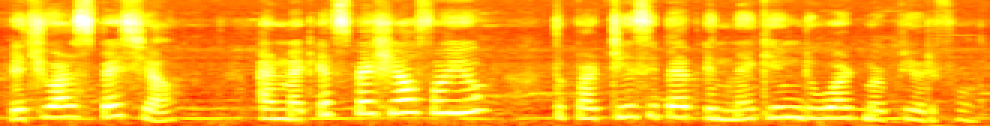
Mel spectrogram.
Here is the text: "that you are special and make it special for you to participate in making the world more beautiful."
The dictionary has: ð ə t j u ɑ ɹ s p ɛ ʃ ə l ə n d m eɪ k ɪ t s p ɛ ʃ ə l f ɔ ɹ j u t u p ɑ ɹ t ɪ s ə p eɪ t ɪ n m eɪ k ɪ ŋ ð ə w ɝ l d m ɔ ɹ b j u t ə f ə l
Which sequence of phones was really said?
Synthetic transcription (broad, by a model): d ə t j u ɑ ɹ s p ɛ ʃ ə l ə n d m eɪ k ɪ t s p ɛ ʃ ə l f ɔ ɹ j u t u p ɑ ɹ t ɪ s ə p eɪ t ɪ n m eɪ k ɪ ŋ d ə w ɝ d m ɔ ɹ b j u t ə f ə l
